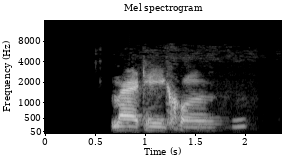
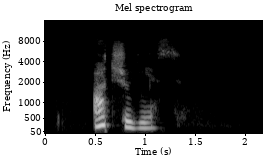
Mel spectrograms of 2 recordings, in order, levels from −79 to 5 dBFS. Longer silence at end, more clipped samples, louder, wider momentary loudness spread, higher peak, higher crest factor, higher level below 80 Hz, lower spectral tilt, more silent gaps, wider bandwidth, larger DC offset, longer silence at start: second, 0.35 s vs 1.05 s; neither; first, -18 LUFS vs -22 LUFS; first, 23 LU vs 17 LU; first, 0 dBFS vs -4 dBFS; about the same, 22 dB vs 22 dB; about the same, -70 dBFS vs -70 dBFS; second, -5.5 dB/octave vs -7 dB/octave; neither; second, 7.6 kHz vs 8.4 kHz; neither; first, 0.65 s vs 0.5 s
